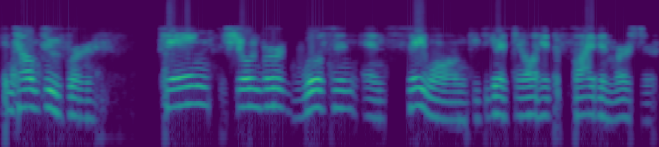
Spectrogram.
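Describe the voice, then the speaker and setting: A man's voice: mid-range voice, unhurried, clear, resonant tone, dry recording. A man giving brief, directive instructions in police radio traffic over a two-way radio. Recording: noisy phone-like scanner radio with clicks.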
